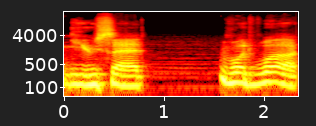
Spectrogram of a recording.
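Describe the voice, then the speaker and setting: With faint music in the background, a man uses a put-on character voice at a medium pitch. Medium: read story.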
